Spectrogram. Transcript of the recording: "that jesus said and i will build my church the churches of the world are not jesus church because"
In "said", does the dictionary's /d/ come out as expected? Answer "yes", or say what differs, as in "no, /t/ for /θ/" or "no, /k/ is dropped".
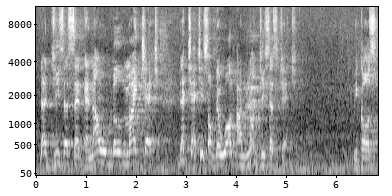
yes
